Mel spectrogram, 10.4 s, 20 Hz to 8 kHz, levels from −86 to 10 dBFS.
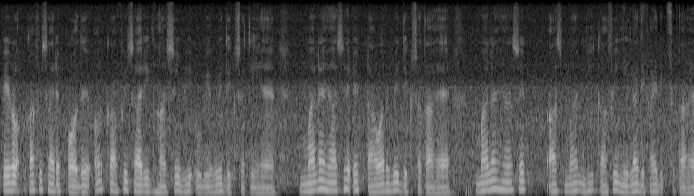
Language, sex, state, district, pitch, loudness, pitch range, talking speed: Hindi, male, Maharashtra, Aurangabad, 105 Hz, -25 LUFS, 90-120 Hz, 160 wpm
